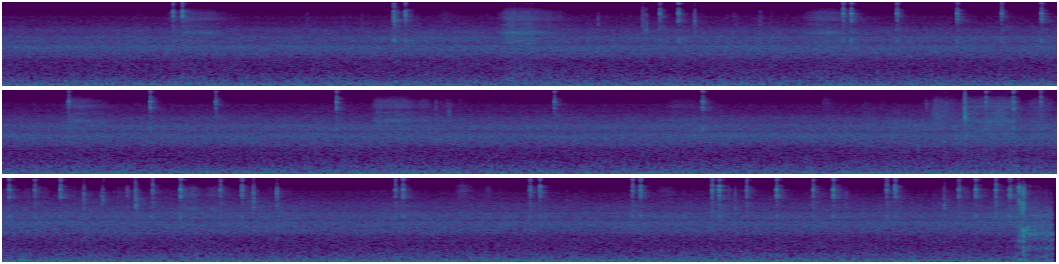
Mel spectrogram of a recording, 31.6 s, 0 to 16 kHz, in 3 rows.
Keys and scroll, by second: 6.4 space, 7.6 a, 14.9 shift+w, 20.2 space, 22.4 space, 23.9 v, 28.5 space, 30.5 space.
